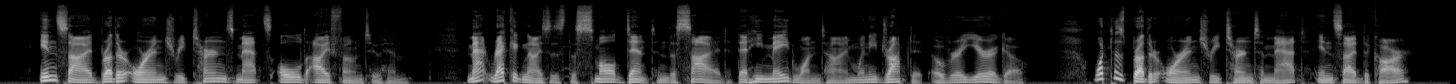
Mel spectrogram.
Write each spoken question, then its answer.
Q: What does Brother Orange return to Matt inside the car?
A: He returns Matt's old iPhone.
